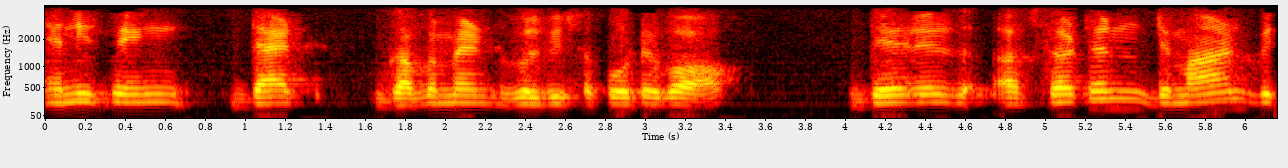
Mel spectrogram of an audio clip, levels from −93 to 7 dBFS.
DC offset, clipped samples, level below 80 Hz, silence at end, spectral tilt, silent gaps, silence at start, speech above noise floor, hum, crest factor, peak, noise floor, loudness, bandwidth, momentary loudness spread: under 0.1%; under 0.1%; -80 dBFS; 0 s; -7 dB/octave; none; 0 s; 45 dB; none; 20 dB; -4 dBFS; -68 dBFS; -23 LUFS; 4 kHz; 7 LU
